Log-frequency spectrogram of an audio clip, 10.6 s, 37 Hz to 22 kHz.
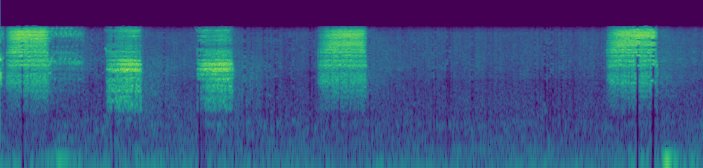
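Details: Barn owl at night, 23:55 on 17 September 2019, as a male arrives carrying a mouse: five loud, harsh, broadband hissing screeches, each under a second, in a group early on, then a pause before a last one.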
